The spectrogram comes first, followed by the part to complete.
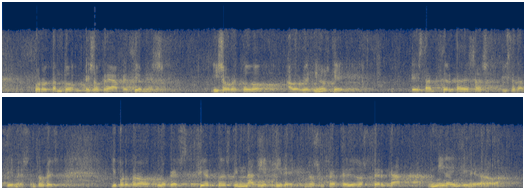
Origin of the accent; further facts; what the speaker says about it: Usurbil, Basque Country, Spain; yo soy de Usurbil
